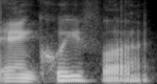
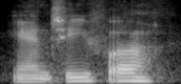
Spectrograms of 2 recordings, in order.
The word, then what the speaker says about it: Antifa: the little anquifa and how do you say anquifa? Antifa.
